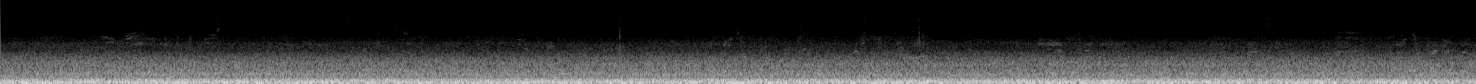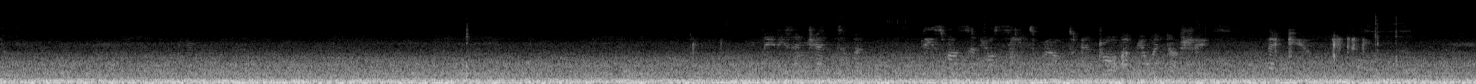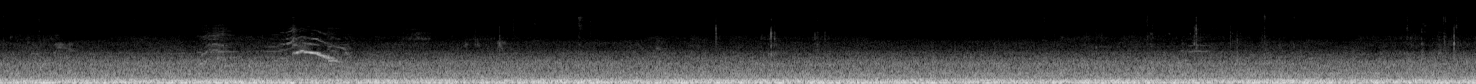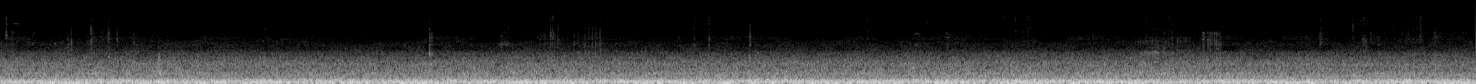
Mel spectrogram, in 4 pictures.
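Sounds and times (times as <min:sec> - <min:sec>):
airliner cabin airflow and engines: 0:00.0 - 0:59.0.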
